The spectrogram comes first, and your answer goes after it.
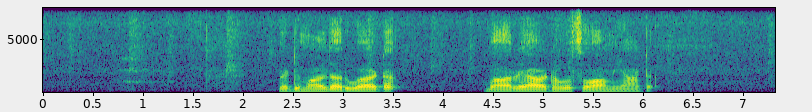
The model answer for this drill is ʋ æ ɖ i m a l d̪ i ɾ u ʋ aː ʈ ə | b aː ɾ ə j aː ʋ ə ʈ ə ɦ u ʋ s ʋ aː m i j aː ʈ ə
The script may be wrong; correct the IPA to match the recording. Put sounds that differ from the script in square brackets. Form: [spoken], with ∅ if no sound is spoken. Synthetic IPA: ʋ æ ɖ i m a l d̪ [a] ɾ u ʋ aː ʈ ə | b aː ɾ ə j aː ʋ ə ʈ ə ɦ [o] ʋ s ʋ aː m i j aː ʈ ə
